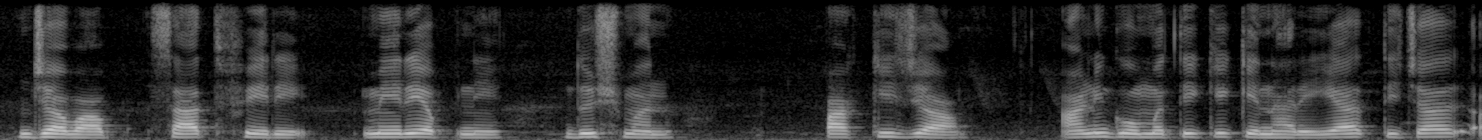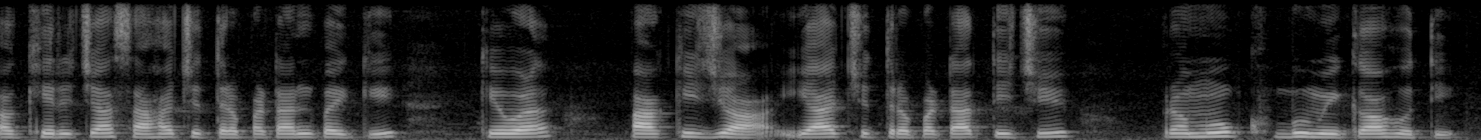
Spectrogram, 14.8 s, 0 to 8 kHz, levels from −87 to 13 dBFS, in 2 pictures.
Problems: constant background noise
